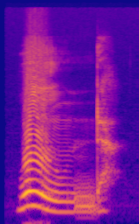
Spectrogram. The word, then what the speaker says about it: wound: E-E-L, C-H, and A-I-R always is pronounced air, air, wheelchair, wheelchair, accent on the first one, wheelchair. Wound, W-O-U-N-D, and this particular word, O-U, is pronounced oo, not ow, oo. So, wound, wound, oo, oo, oo, as if it was, as if it were two O's, wound.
